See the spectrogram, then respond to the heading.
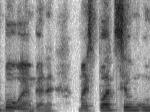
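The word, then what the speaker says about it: Bouanga: Já oáio Boangáim Boanga, né? é a pronúncia que ficou eh normalizada e boando.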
